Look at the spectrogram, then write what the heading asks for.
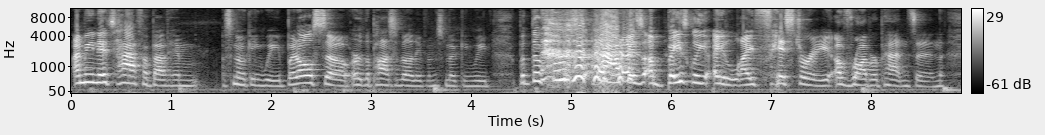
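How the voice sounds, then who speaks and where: Woman podcast co-host, bright crisp-edged voice, fairly high, wry, jokey, laughs easily, casual banter. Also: lively intonation, brisk, few pauses. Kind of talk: casual comedic podcast chat.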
